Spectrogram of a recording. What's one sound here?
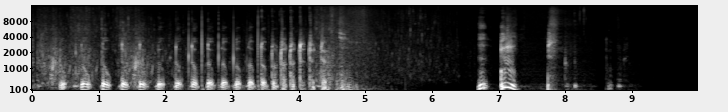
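Water splashes as a swimmer moves through it.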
